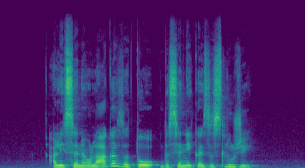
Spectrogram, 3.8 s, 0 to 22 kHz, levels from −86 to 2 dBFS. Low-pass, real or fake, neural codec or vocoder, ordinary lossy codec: 19.8 kHz; real; none; none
